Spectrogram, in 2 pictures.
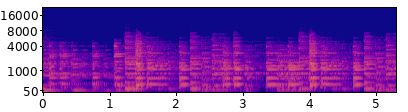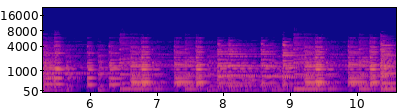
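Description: Background music led by piano or keyboard over a steady bass line, with notes struck in an even rhythm.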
